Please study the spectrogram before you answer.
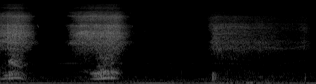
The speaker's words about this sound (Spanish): ¿Por qué se oye diferente tu respiración que la mía? O sea, se oye profunda, se oye en control.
